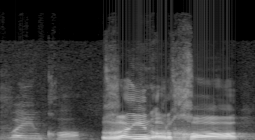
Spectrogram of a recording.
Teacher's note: حلق کے اوپر والے حصے سے 2 حروف ادا ہوتے ہیں۔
